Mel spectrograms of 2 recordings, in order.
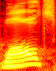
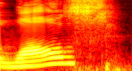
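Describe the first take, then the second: First: "Waltz" with a T before the final S; wrong pronunciation. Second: "Walz" without a T, ending in Z; corrected pronunciation. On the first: Host showing the wrong name, "Waltz" with a T. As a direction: say "Waltz" like the dance. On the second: Host showing the right name, "Walz" with no T. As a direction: say "Walz" like walls, rising at the end. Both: Shown as a demonstration. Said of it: "Not Waltz, but Walz".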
